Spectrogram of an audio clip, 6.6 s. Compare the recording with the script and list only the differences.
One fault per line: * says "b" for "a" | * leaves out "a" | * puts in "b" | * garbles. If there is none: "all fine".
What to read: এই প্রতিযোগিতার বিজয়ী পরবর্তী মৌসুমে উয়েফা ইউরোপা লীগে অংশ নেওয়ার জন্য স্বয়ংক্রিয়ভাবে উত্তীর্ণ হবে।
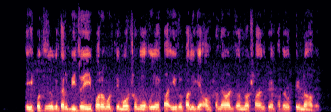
all fine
